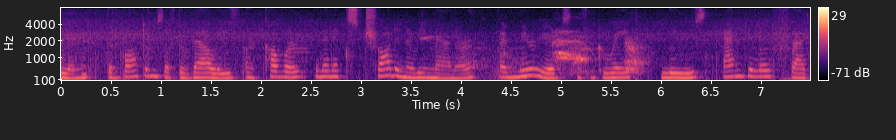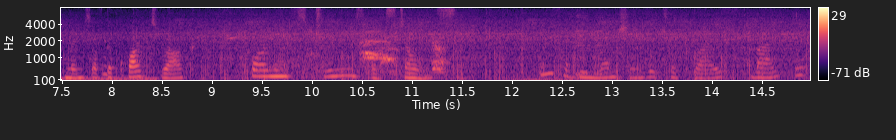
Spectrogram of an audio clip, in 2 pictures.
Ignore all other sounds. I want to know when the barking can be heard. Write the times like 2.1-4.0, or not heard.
3.6-5.9, 9.2-11.4.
